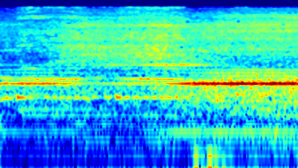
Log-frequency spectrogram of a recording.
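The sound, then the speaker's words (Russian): A vacuum cleaner runs during apartment cleaning, a steady droning motor whine with a faint low rumble that swells a little louder toward the end, with no talk. “Отойди, ты мне со своим пылесосом мешаешь красить губы.”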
